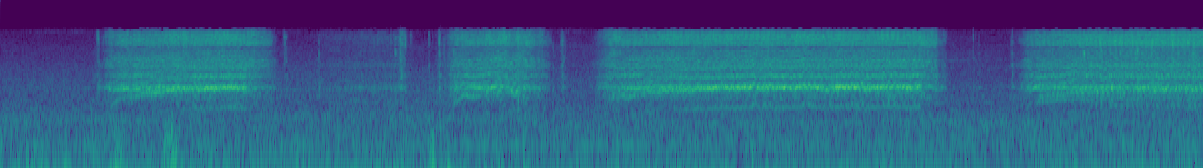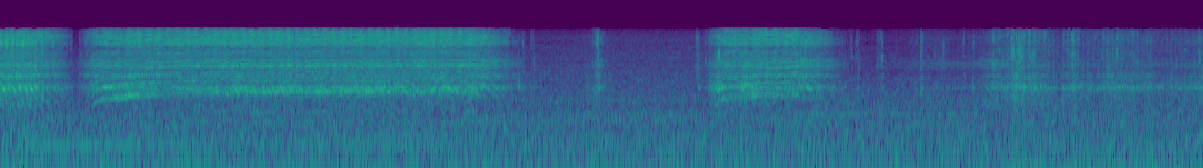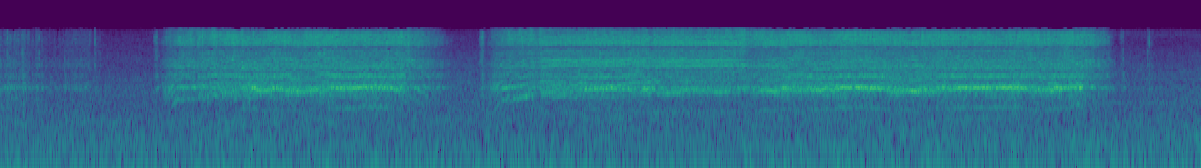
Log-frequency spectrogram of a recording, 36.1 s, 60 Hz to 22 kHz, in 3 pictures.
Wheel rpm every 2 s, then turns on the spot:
40, 50, 40, 90, 90, 80, 80, 110, 60, 30, 20, 20, 20, 100, 60, 110, 120, 50.
2-4 22-24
